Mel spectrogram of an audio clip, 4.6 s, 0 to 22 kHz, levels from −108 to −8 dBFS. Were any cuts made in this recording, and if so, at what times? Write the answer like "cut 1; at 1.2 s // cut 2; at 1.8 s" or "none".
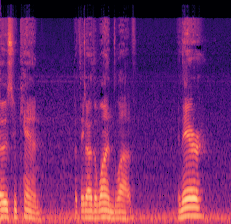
cut 1; at 1.7 s // cut 2; at 2.3 s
